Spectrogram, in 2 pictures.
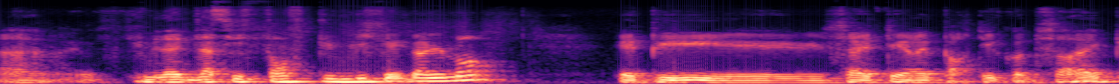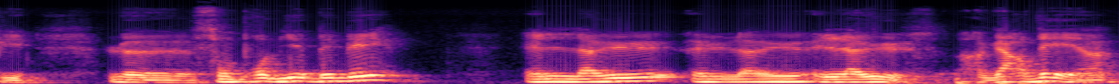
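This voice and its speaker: A man's somewhat breathy, medium-pitched voice carries lively intonation at a fairly slow pace, with long, frequent pauses and audible room echo. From France, Loiret (Chessy near Orléans). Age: 80s+. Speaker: war veteran. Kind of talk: interview testimony. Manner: halting, with many hesitations.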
